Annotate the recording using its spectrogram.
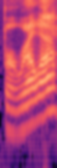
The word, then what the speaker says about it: Barilla: What I find interesting, Brenda, is you sent me pictures of these two pastas, and a very familiar pasta brand is Barilla.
